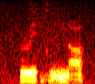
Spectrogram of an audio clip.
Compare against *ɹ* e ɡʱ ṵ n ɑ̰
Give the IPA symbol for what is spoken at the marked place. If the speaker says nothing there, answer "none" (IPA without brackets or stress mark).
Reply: ɹ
